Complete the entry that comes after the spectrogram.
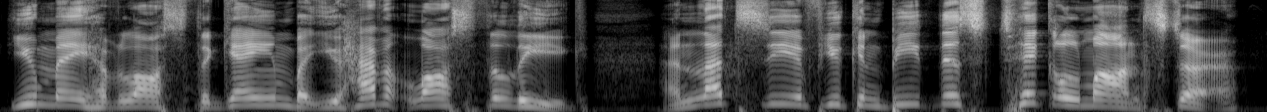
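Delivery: put-on rally the kid, building into a tease; encouraging, playful father. A narrator's reading. Father cheering son before tickling him, playful.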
